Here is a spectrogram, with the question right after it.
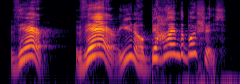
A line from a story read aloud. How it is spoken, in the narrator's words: exclaimed Poppy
